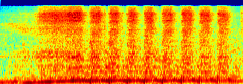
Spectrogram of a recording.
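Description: Fiat Fiorino's engine revved hard while the car stands still, heard from inside the cabin: the pitch climbs quickly in the first half second and is held high and steady.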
